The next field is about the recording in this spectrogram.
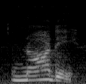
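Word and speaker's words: Nadi: since 1988 to two people that are called Naughty readers in India aady is an ancient manuscript it's spelled n a DI if you can imagine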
